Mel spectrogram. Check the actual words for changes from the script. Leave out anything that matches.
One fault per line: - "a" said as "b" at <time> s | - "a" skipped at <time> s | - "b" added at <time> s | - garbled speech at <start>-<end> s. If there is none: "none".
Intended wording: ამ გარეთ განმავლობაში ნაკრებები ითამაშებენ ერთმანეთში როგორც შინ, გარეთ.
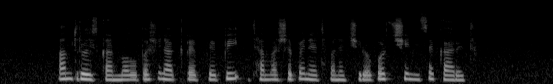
- "გარეთ" said as "დროის" at 0.8 s
- "ისე" added at 4.2 s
